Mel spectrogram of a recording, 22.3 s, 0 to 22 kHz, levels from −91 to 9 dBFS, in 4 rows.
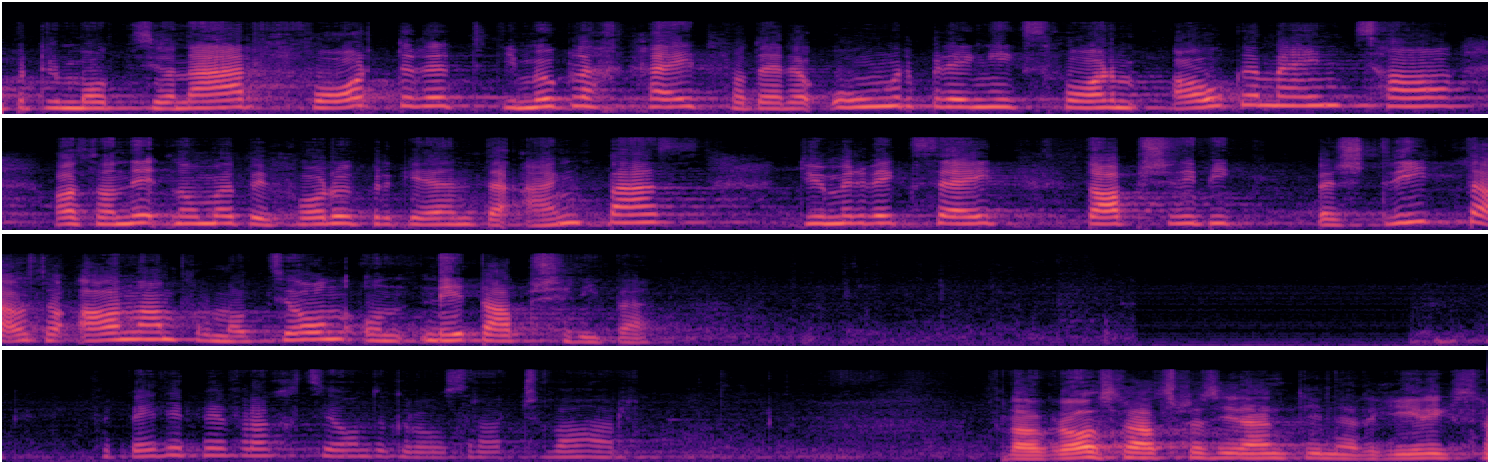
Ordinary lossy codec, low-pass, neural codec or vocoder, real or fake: none; none; vocoder, 22.05 kHz, 80 mel bands, WaveNeXt; fake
